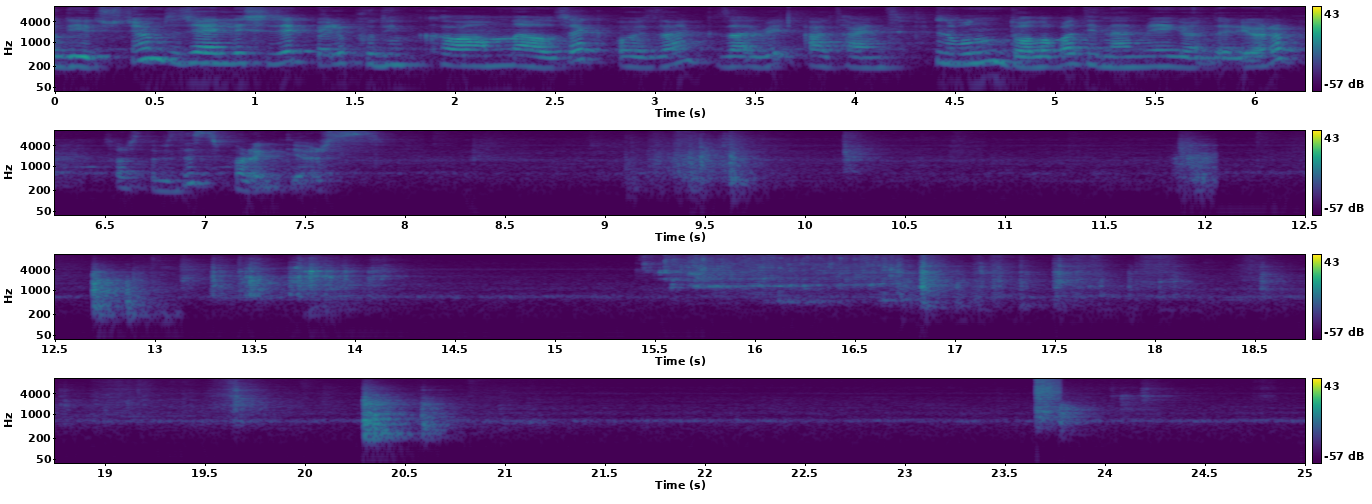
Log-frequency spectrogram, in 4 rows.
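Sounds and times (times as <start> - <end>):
kitchen clinks and knocks: 12.7 - 14.3
water pouring into plastic bottle: 15.5 - 16.8.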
